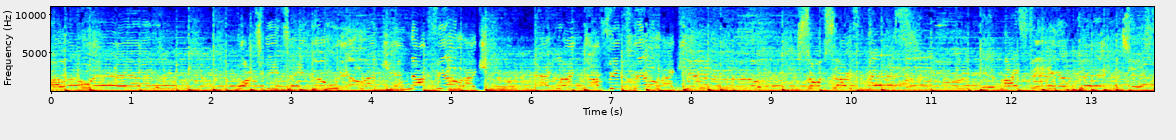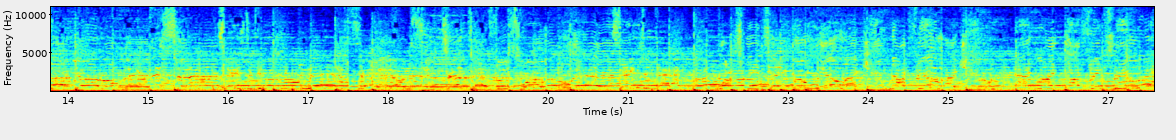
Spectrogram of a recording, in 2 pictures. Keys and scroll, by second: 15.7 w, 16.4 a, 20.9 d, 21.6 Escape, 22.3-24.1 typing.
